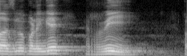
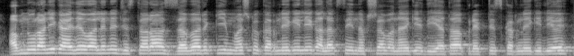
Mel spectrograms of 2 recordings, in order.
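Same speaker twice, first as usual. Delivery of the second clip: usual speaking voice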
